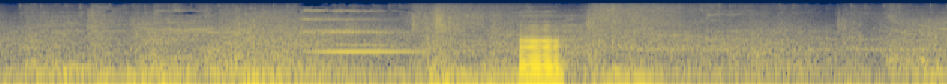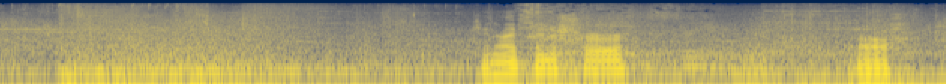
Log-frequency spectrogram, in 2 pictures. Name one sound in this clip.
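Magical spells whoosh and crackle in a fantasy battle.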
